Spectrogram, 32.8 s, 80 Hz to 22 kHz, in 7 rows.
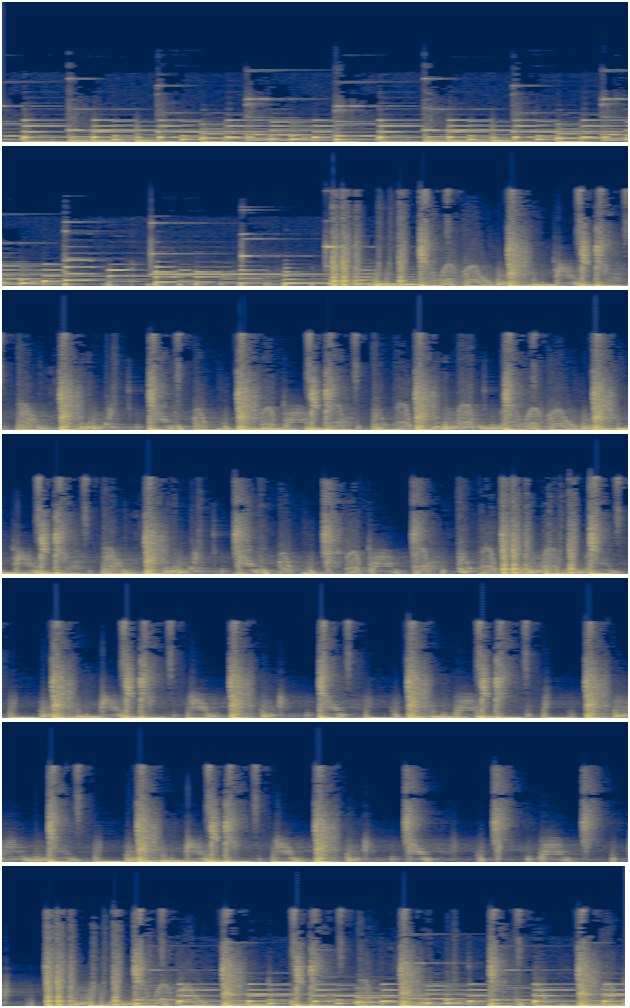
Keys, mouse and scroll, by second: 1.6-2.3 ctrl+scroll down 1, 2.4-2.9 ctrl+scroll down 1, 2.9 click, 10.2 shift+click, 11.0 click, 11.8 shift+click, 13.2 shift+click, 14.0 shift+click, 14.8 shift+click, 15.2 shift+click, 18.0 ctrl+shift+click, 25.0 shift+click, 26.0 click.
